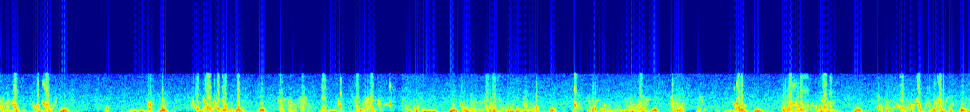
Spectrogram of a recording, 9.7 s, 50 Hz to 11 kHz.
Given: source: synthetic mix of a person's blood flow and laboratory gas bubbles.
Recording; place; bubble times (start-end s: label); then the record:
Doppler ultrasound of blood flow; precordium
0.00-0.25 s: bubbles
0.30-0.57 s: bubbles
1.04-1.11 s: bubbles
1.45-1.55 s: bubbles
1.59-1.68 s: bubbles
1.89-2.45 s: bubbles
2.77-3.11 s: bubbles
3.20-3.28 s: bubbles
3.35-3.45 s: bubbles
3.54-3.94 s: bubbles
4.01-4.26 s: bubbles
4.59-5.42 s: bubbles
5.71-6.51 s: bubbles
6.69-6.88 s: bubbles
6.96-7.07 s: bubbles
7.32-7.49 s: bubbles
7.79-8.35 s: bubbles
8.76-9.56 s: bubbles
9.64-9.71 s: bubbles
From the record:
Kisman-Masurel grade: 332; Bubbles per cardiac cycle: rolling drumbeat, 9 or more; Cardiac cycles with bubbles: 50 to 99%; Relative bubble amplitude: moderate (0.250 to 0.450); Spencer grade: 3 (all of the cardiac periods contain showers or single bubble signals, but not dominating or overriding the cardiac motion signals); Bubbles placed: only in the low amplitude regions of the cardiac cycle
